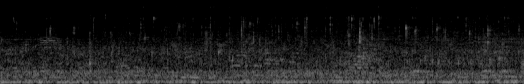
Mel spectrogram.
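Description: Hot oil sizzles and crackles steadily in a pan.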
